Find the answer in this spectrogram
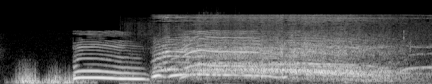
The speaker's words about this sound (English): Yay! Okay, I need you all to cheer with me. Yay! This is a group participation.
